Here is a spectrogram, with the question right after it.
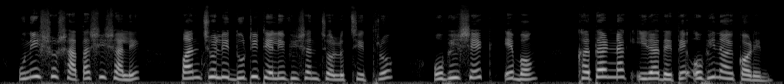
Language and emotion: Bengali, neutral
